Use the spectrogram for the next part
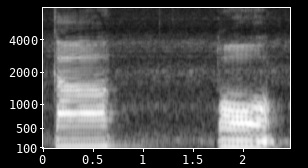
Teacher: زبان کا کنارہ سامنے کے جو دانت ہے ان کے جڑ میں زبان کا کنارہ لگتا ہے، تب جا کر یہ دونوں حروف ادا ہوتے ہیں، تا، طا۔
